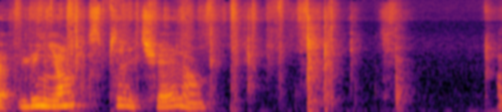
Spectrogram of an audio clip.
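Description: Playing cards are shuffled with soft flicking.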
